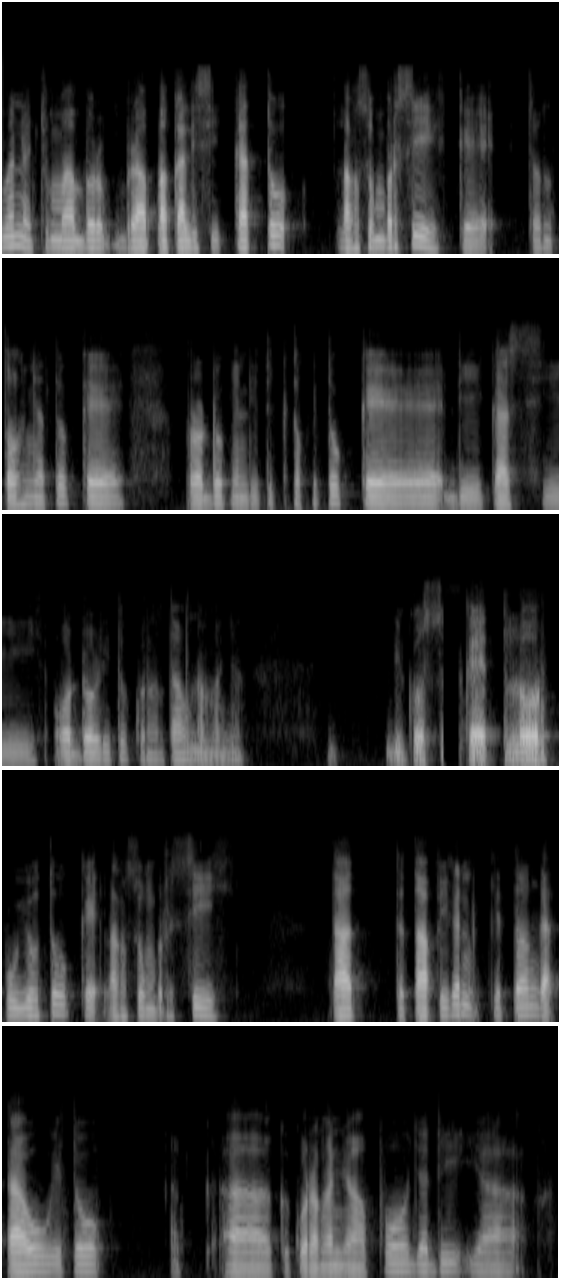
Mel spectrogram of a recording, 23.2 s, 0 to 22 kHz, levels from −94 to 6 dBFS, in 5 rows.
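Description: Throughout, the speech carries the rough, raspy texture of the AMR wideband (HD Voice) codec at a low rate, consistent with 8.85 kbit/s; a spectrogram shows detail ending near 6.4 kHz and smeared noise above.

From 10.82 to 13.79 s, overlap-add ripple adds a harsh metallic buzz near 100 Hz, as mismatched frame overlaps swing the level by about 60 dB; the waveform shows a dense comb of envelope notches.

Within that stretch, from 12.96 to 13.13 s, lost AMR speech frames leave 140 ms where the decoder reuses the last good settings and drops to near silence within two frames, fitting a run of about seven frames; the spectrogram shows harmonics that vanish almost at once.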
